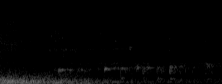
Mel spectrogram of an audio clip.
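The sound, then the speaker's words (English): Liquid glugs and splashes steadily for a couple of seconds, a continuous pour with bubbly gurgling, like beer tipped from a can into a glass, no voices; a tart 4% beer poured from a can. “I hate these cans. Pour harder.”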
